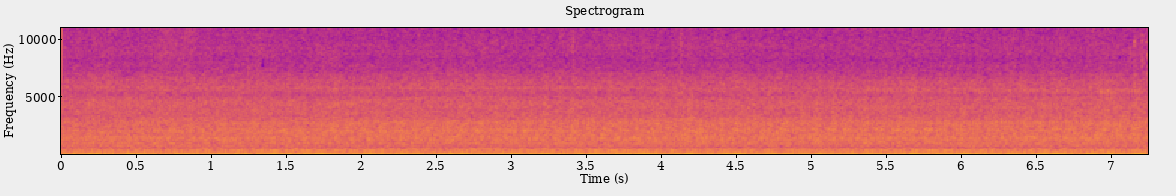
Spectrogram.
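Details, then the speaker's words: Kobelco SK200-10 excavator diesel after controller repair for a battery-charging warning, with the hour meter back to about 3,000: deep, steady, even idle with no misses or knocks, and the error is cleared. "Coba kita hidupkan engine engine sudah hidup"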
